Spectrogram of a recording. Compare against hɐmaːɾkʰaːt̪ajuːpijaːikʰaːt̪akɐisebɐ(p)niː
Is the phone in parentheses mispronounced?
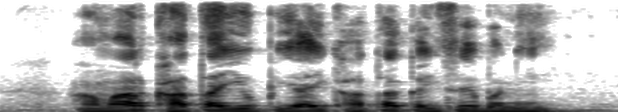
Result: yes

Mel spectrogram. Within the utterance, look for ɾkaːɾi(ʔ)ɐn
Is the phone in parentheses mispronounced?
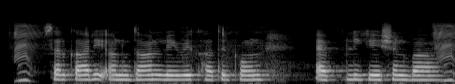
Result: no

